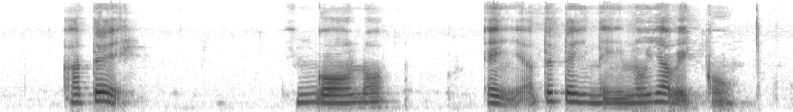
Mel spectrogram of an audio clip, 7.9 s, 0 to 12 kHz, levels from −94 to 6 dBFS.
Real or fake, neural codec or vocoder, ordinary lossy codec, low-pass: real; none; Opus, 24 kbps; 10.8 kHz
